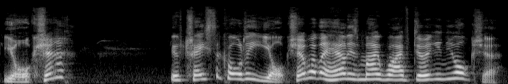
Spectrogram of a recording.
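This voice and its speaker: An actor playing a bewildered, pleading middle-aged British husband whose wife has vanished, in a radio drama. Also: male voice, extremely high pitch, expressive, normal speed, no echo. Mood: exasperated, upset. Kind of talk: BBC radio drama acting.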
